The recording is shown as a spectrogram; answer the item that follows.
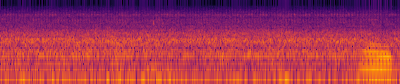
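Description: Steady wind and tyre noise from an e-bike being ridden, with a faint steady whine underneath. A man's voice comes in near the end.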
